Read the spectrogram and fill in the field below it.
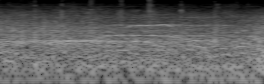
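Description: A cricket crowd at an India versus England women's Test cheers a boundary, making a dense, steady roar of many voices that holds at an even level throughout.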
